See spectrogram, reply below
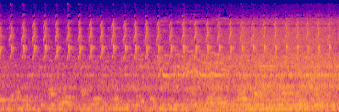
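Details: At the nest, a common tailorbird calls with rapid, evenly spaced high notes, roughly two per second, continuing without pause against steady low background noise.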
